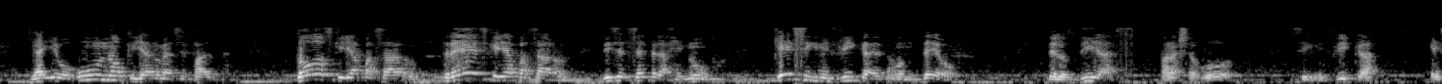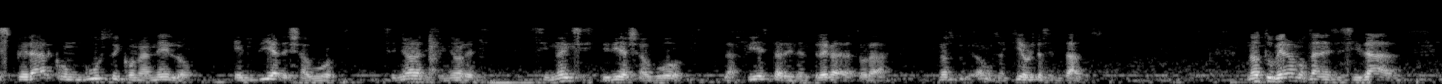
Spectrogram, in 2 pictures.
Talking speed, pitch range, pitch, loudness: 135 wpm, 105-160 Hz, 120 Hz, -19 LUFS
